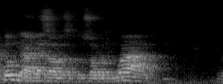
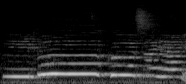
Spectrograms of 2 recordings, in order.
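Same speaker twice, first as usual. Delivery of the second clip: sung very high and louder; original key; 9 dB louder, much slower than usual. Shown as a demonstration. Teacher showing the original key to the class. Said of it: "Kalau nada dasar aslinya kan".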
